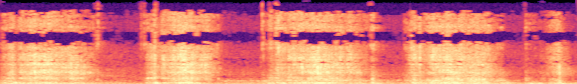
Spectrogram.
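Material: Sand.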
